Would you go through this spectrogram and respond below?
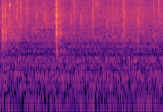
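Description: Pork frying in oil in a hot pan gives a steady crackling sizzle with a brief sharper spatter or clink partway through, close and continuous.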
